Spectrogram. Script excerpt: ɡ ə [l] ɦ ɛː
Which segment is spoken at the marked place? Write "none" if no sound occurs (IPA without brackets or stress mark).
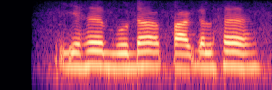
l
